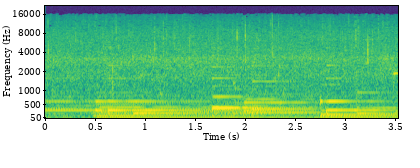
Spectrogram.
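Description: Steady rain falling, a continuous soft hiss mixed with sustained, low musical tones that shift chord a few times. No one speaks.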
